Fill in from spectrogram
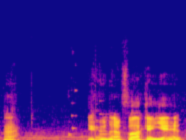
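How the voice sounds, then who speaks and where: A man's voice: medium pitch, animated, slow pace, bright, forceful tone, faint music behind. A man streaming a video game with casual commentary, sounding exasperated, sardonic and nitpicking. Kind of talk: casual game commentary with dialogue read aloud.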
